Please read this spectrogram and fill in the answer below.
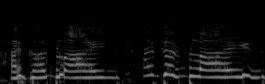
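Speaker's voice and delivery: high, drawn-out wail; panicked ratling. Acted. Blinded ratling wakes and finds she can't see, panicked wail. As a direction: cry out in shrill-pitched panic, stretching the words.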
